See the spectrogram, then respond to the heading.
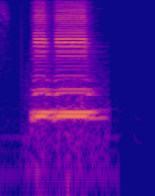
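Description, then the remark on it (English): A single loud vehicle horn blast, a steady, bright honk lasting nearly a second with a brief dip in the middle, like a bus horn sounding. “A bus.”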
